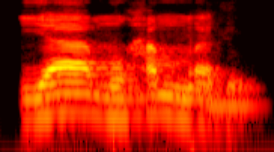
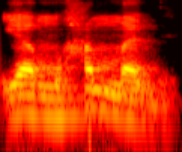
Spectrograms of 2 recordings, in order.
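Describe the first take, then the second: First: The name ends with a short 'u' vowel. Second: The name ends on a bare 'd' consonant. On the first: "berubah menjadi tidak tanwin" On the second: "disukunkan, diwakafkan"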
